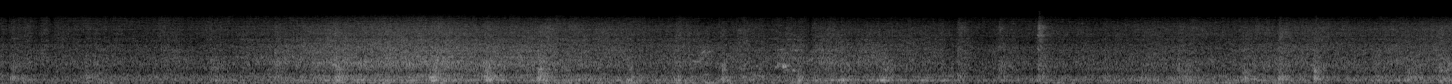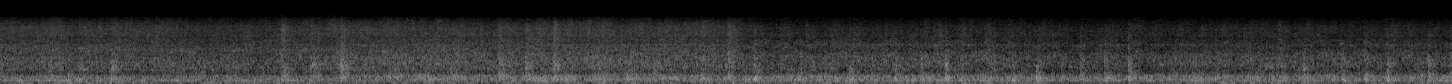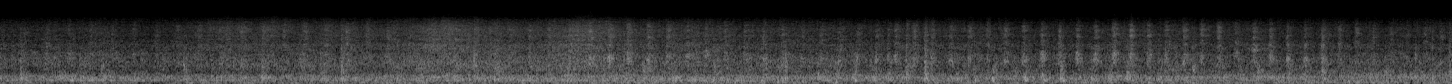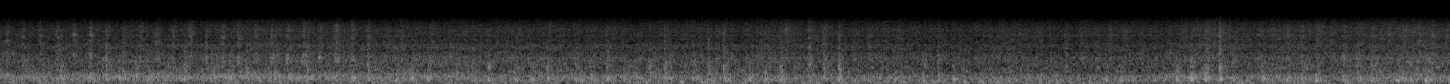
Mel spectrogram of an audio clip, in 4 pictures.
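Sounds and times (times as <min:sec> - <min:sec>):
train rumbling on rails: 0:00.0 - 0:58.0
wheels clicking over track: 0:26.9 - 0:58.0.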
